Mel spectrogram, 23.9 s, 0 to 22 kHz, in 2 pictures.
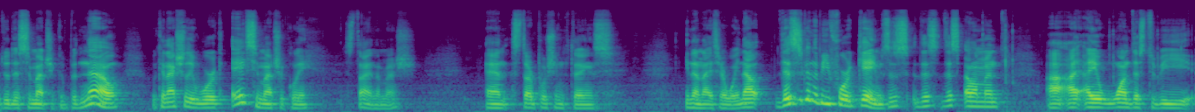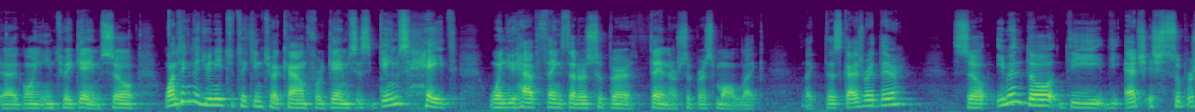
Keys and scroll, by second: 0.0-0.2 typing, 9.8 f.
